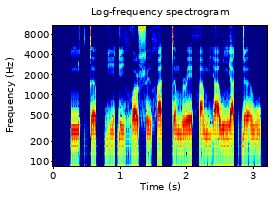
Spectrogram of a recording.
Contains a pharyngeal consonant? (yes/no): no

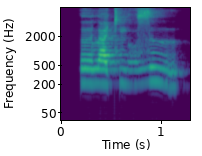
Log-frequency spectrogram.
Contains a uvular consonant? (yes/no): no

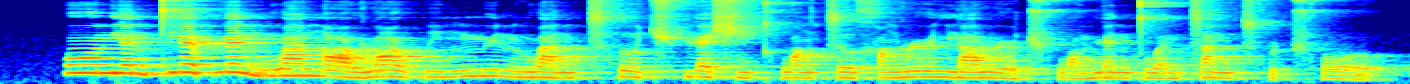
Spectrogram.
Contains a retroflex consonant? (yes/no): yes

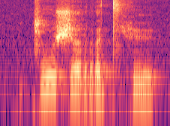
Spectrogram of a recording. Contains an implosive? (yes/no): no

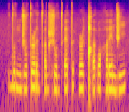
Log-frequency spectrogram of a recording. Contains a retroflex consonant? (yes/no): no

